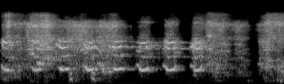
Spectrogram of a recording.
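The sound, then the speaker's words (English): A blown mouth crow call imitating a crow's caws, used to make a turkey gobble, sounded as a string of loud, harsh, raspy bursts with short breaks between calls and no talking. “I've been working on my mouth call, my crow call.”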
